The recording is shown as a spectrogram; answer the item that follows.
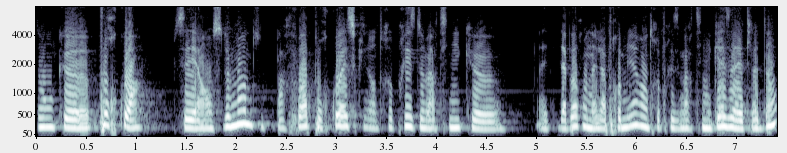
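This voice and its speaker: A woman talks very fast at a medium pitch, with ordinary pitch variation and a dark, mellow tone. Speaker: business executive in clean mobility. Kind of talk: round table panel talk. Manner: hesitant, repeats words.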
